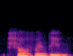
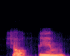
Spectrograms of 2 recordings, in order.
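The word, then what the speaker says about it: שופטים: Bien, y aquí, Shofetim, Shofetim. Yo sé que están acostumbrados a escuchar Shoftim, pero tenemos una polen, que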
